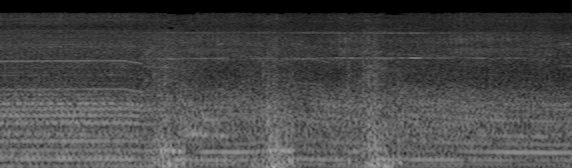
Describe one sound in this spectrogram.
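Gears shift with sharp clunks as the engine slows.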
